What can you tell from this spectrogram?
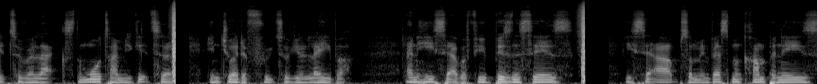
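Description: At 1.65–1.89 s, after "more time you get", and 5.71–6.12 s, after "up a few businesses", wireless microphone squelch dropouts occur. The radio signal fades until the receiver mutes, giving a hiss burst, then 145 ms and 246 ms silences. These show as flat waveform and blank spectrogram columns.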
